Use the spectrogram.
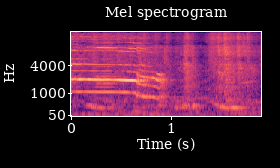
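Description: Breeding pigeons in a loft, Bakhchin and racing-homer breeder pairs, give off low throaty cooing close by, with a clear whistling tone at the start.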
